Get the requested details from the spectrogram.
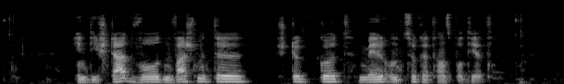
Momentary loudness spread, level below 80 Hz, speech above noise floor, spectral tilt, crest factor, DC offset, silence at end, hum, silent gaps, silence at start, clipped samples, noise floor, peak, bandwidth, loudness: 10 LU; -60 dBFS; 38 dB; -5.5 dB/octave; 22 dB; under 0.1%; 0.4 s; none; none; 0.75 s; under 0.1%; -64 dBFS; -6 dBFS; 11.5 kHz; -26 LUFS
